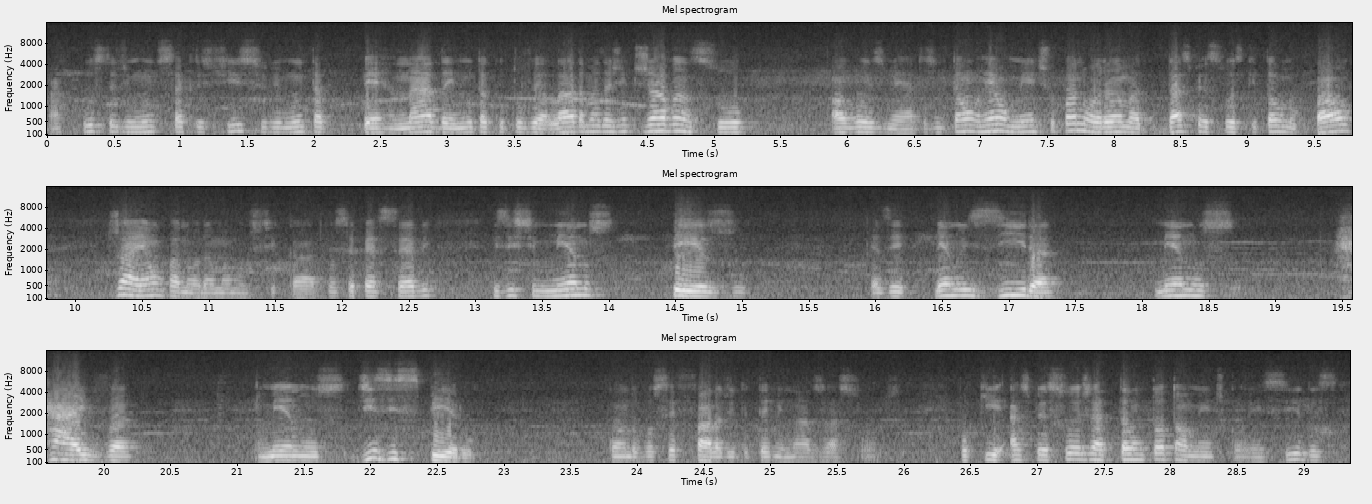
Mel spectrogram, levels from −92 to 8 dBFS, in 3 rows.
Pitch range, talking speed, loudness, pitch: 145-180 Hz, 120 wpm, -14 LUFS, 160 Hz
